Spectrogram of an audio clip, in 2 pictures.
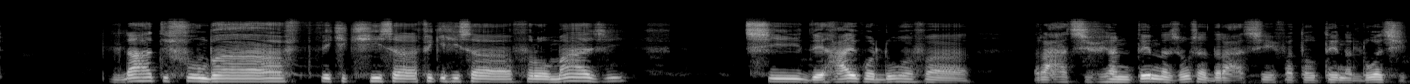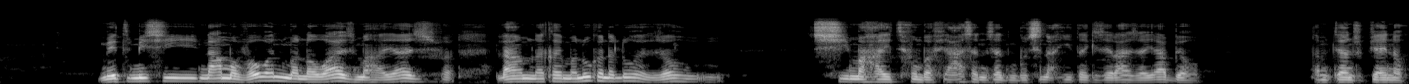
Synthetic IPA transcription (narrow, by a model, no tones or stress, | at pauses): laɦat̪ifumbə | fikiki̥hisəfikiɦisəfromazi | t͡sid̪ehajkʷaluɦəfa | raɦət͡sifiɦanit̪enəzowsad̪iraɦət͡sifat̪awt̪enəluat͡ʃi̥ | met̪imisinamavowanimanawazimaɦajazifa | laɦaminakajmanukanəluɦəzaw | t͡simaɦajt̪i̥fumbəfiasanisad̪imbut͡sinaɦit̪akizeɾaɦazajaba | t̪amit̪iand͡ʒupiajnak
